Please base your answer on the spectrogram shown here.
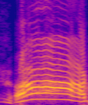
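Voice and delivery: high, loud acted shriek; hammed-up frightened scream; mock scream of fear. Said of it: "se pusieron a gritar".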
